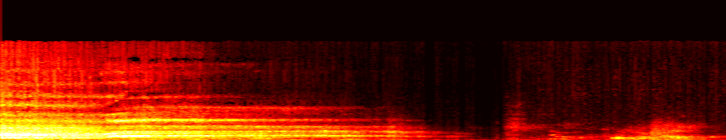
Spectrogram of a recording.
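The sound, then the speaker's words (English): A long, deep exhale, like an audible sigh, fades gradually over about four seconds into silence. A couple of softer breathy sounds follow, all fairly faint. “maybe your deepest breath yet today. Filling your lungs. Then exhaling every last drop.”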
